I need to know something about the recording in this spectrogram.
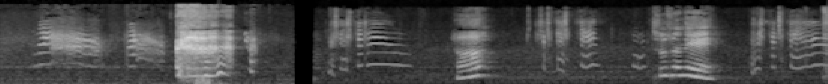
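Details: Domestic cat meowing in a funny pet compilation: several short rising-falling meows with clear harmonics, separated by pauses, with a loud burst of noise near the start and brief voices.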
